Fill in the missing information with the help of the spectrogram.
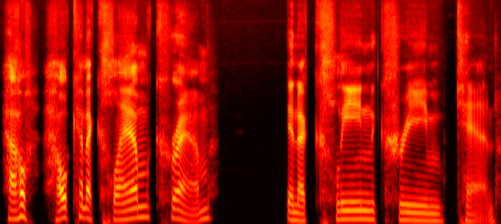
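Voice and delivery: careful, very slow, word by word; very slow tongue twister. Shown as a demonstration. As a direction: pick through each word slowly. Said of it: "I'm not saying that one fast".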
